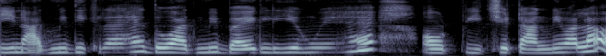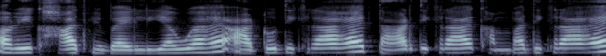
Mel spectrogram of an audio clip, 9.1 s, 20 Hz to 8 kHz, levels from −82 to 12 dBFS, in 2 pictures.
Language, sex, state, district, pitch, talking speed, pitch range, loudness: Hindi, female, Haryana, Charkhi Dadri, 220 Hz, 230 wpm, 205-235 Hz, -19 LUFS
